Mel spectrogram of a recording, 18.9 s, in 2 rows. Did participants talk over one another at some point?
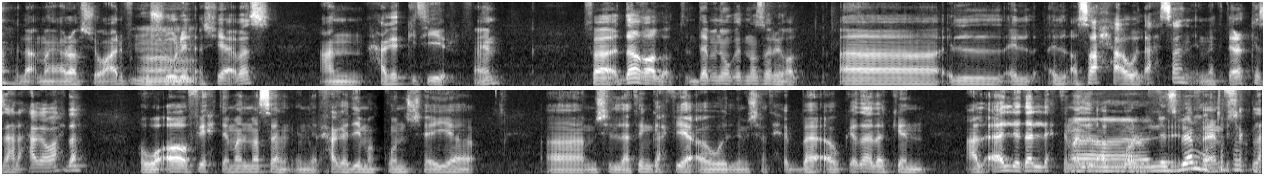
Yes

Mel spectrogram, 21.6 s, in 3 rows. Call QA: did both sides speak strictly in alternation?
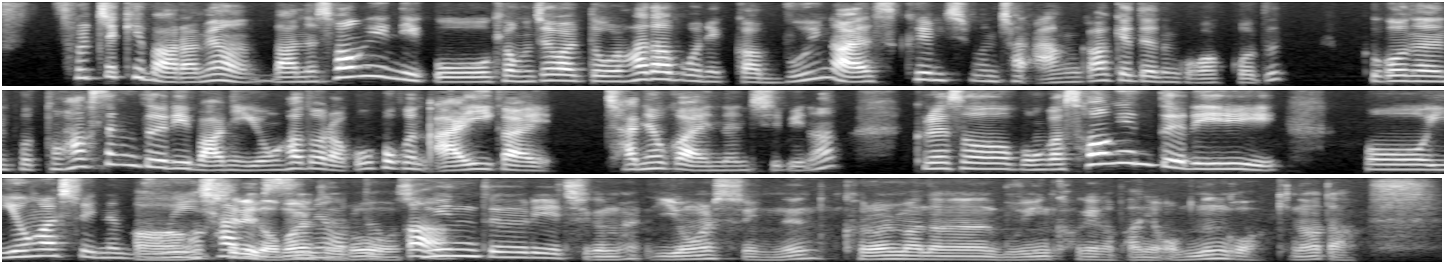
No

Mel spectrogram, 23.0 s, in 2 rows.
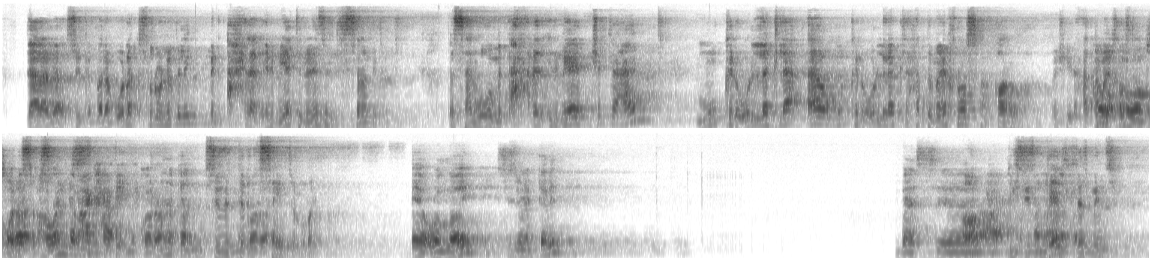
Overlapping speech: Yes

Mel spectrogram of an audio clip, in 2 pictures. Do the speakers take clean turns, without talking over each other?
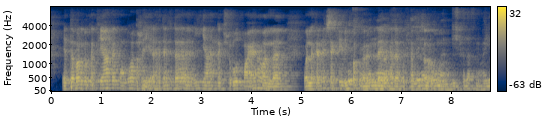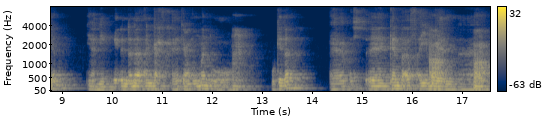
No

